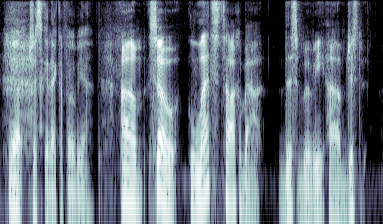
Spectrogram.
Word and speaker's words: triskaidekaphobia: I'm a tristodexophobia. God, I don't know why I have trouble saying that. You have a pronunciation phobia.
